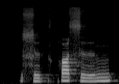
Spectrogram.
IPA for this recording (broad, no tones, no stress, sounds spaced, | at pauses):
ɬ ɘ k qʷ e s ɘ ŋ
